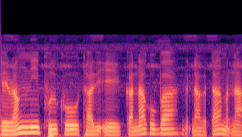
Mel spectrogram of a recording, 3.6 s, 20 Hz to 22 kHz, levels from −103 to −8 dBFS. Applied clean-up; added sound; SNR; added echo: none; none; none; none.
